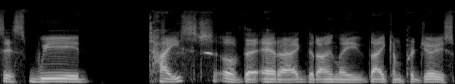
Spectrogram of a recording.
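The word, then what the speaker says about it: airag: I have had many a crack at so they pronounce it there erag. Yeah. When I was in Kazakhstan, another place they call it kumus, but in Mongolia it's erag.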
